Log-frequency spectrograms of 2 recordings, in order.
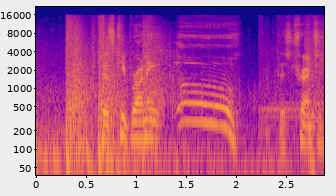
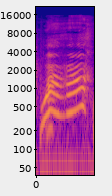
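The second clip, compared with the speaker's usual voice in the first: startled yelp. Real, not acted. Startled in game.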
